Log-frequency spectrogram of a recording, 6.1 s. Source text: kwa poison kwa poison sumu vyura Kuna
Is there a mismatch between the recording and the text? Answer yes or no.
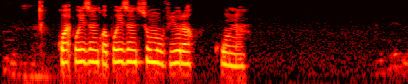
no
